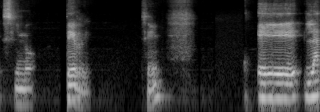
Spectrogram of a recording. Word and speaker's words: terrae: Esos diptongos siempre predomina la E. Entonces, cuando leemos terrae, se pronuncia terre.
